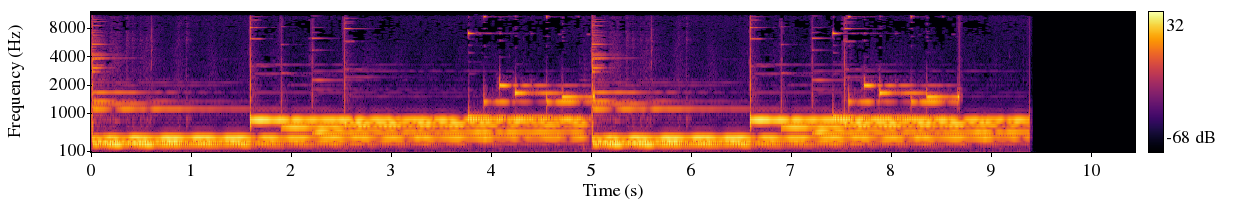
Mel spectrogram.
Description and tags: Nightime song
free, music, song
